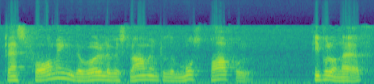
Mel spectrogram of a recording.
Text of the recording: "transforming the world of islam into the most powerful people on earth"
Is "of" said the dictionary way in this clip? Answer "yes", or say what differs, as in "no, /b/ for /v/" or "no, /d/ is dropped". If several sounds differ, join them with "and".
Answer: yes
